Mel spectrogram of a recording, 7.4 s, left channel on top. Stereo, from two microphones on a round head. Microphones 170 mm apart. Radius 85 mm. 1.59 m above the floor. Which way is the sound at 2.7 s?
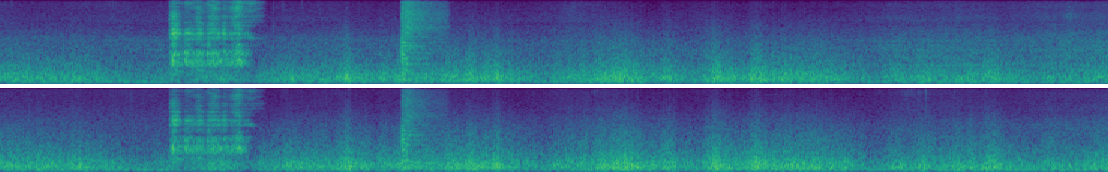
85° left.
